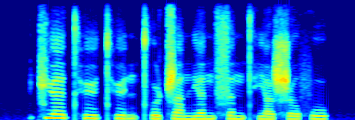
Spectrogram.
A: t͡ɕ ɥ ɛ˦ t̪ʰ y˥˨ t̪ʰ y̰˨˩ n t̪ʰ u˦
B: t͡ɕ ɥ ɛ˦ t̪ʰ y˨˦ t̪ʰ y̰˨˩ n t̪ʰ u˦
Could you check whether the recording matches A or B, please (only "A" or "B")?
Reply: B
